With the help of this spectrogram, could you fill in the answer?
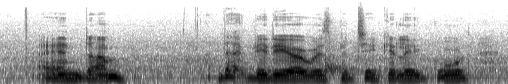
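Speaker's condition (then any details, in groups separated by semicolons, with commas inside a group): MND; limb onset, legs and arms; voice slightly raspy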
